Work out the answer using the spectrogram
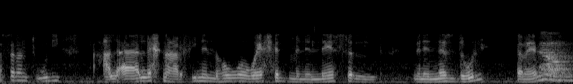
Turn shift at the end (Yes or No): No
